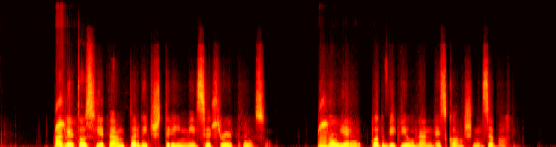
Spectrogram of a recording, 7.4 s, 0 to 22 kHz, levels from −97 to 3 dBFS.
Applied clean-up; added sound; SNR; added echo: neural mask model DeepFilterNet 3.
